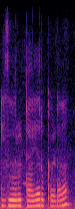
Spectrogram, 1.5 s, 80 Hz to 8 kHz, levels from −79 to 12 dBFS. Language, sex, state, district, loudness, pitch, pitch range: Tamil, female, Tamil Nadu, Kanyakumari, -14 LUFS, 220 Hz, 210-225 Hz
